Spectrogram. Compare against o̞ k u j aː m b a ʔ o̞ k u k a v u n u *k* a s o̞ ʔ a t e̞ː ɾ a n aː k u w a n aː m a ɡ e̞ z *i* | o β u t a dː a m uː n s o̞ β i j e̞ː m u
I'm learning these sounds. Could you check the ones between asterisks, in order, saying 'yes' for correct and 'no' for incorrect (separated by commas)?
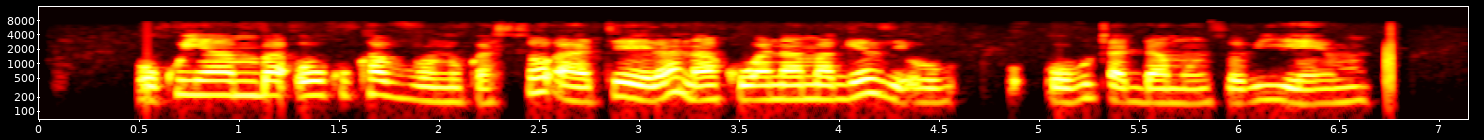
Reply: yes, yes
